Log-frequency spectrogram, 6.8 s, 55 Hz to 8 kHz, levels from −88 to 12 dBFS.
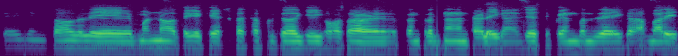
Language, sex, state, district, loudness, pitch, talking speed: Kannada, male, Karnataka, Shimoga, -22 LUFS, 120 Hz, 140 wpm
